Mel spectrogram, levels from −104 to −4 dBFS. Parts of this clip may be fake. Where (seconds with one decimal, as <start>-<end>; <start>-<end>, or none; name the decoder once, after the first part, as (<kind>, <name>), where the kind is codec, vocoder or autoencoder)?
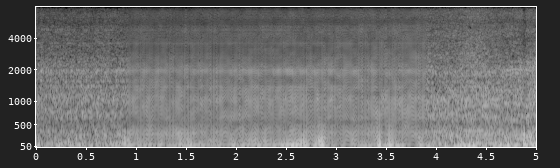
0.9-3.9 (vocoder, Vocos)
